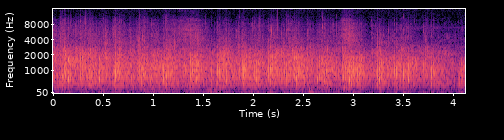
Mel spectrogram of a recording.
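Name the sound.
audience clapping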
